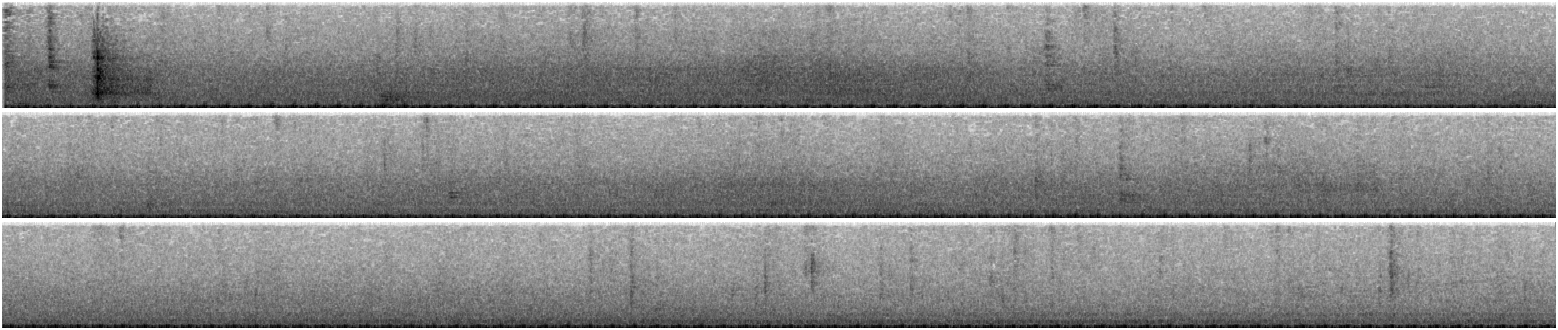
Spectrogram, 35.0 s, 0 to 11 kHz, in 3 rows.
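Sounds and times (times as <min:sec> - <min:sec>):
ship engines droning: 0:00.0 - 0:34.9.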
